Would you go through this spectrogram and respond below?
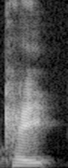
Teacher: K 音就係將脷嘅後半部分頂上去吊中嗰個位置啊，吊中上顎嗰個位置頂住，跟住拉落嚟噴氣。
